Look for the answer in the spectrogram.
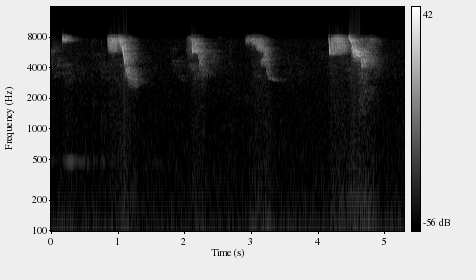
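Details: Blue-black grassquit song for exciting a kept bird: four sharp, buzzy downslurred notes roughly once a second, each starting very high and dropping quickly, with a faint steady low tone in the background.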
